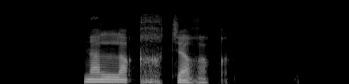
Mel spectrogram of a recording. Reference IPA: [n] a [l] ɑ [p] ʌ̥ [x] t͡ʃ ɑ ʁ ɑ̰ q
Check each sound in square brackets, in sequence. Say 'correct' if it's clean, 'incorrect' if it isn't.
correct, incorrect, incorrect, incorrect

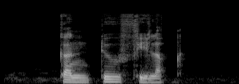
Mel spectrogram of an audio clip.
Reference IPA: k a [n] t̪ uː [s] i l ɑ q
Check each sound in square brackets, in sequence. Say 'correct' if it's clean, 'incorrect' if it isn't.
correct, incorrect

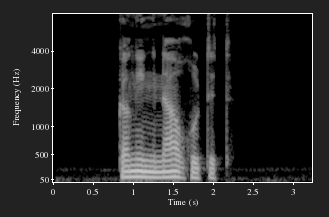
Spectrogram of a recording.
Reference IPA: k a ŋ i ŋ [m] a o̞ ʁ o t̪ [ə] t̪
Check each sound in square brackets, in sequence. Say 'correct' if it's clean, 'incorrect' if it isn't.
incorrect, correct

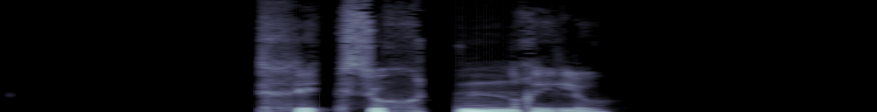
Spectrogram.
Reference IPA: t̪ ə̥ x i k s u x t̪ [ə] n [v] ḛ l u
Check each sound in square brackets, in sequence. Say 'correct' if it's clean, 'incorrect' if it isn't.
correct, incorrect

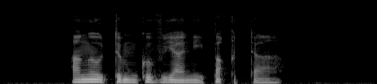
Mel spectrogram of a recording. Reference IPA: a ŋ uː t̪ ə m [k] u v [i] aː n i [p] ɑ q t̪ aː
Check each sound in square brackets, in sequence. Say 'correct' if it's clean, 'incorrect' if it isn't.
correct, incorrect, correct

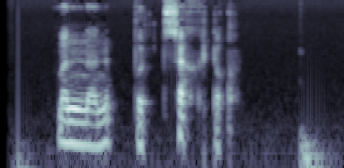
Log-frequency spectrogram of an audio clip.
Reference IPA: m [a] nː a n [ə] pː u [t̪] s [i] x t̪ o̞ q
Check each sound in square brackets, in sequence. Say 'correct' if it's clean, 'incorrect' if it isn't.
correct, correct, correct, incorrect

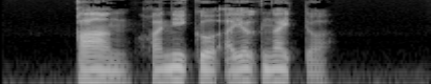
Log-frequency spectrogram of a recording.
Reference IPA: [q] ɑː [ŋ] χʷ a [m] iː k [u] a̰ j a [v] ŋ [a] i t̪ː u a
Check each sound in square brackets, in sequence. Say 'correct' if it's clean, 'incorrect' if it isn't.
correct, correct, incorrect, correct, incorrect, correct

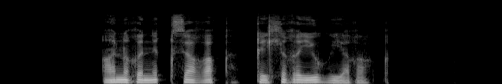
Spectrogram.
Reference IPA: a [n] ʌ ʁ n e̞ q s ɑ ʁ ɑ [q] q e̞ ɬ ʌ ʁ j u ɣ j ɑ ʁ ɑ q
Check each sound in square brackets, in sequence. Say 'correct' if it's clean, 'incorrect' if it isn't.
correct, correct

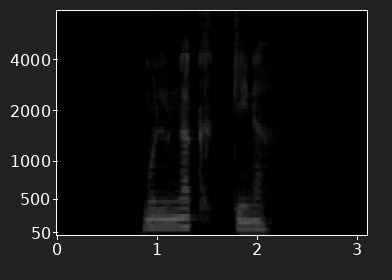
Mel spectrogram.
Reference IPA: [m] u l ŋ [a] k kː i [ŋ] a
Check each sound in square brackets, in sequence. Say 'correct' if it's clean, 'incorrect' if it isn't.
correct, correct, incorrect

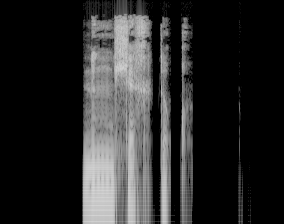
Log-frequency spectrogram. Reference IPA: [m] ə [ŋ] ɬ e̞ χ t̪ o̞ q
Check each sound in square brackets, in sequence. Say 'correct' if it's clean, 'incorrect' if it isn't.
incorrect, correct

